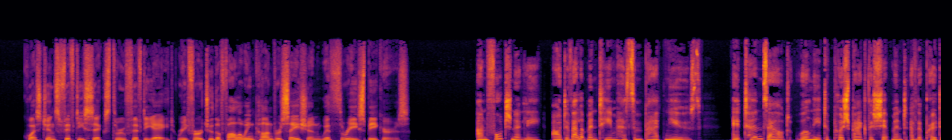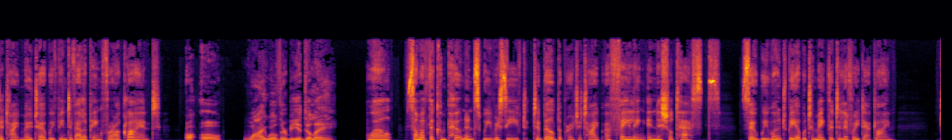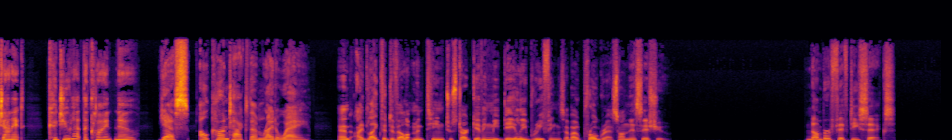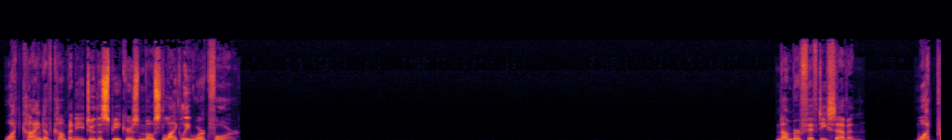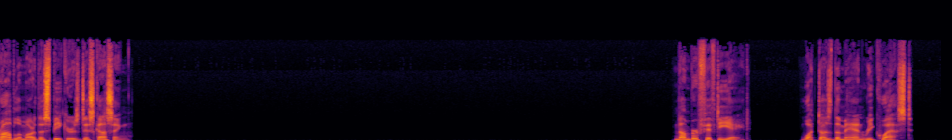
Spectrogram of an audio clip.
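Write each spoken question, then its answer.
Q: What problem are the speakers discussing?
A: A prototype shipment will be delayed because components failed tests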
